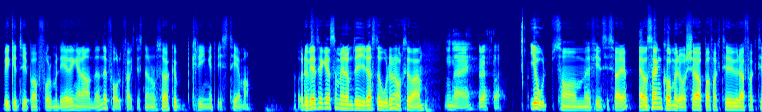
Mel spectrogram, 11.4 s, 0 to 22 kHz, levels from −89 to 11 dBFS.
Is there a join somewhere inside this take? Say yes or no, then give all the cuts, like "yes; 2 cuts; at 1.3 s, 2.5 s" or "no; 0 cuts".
yes; 2 cuts; at 8.2 s, 9.6 s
